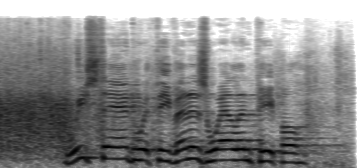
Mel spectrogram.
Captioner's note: applause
